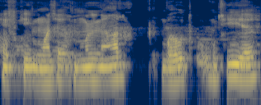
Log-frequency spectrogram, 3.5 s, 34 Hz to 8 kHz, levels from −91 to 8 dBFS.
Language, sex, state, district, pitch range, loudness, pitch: Hindi, male, Uttar Pradesh, Gorakhpur, 120-135 Hz, -20 LUFS, 125 Hz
